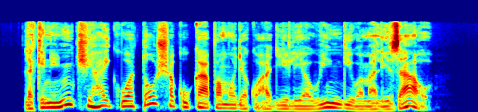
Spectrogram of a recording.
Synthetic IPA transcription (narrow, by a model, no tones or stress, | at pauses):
lakiniɲ̩t͡ʃiɦaikuwatɔʃakukaːpamɔʄakwa̰ʔːʄilijawiŋɡiwamalizaɔ̰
